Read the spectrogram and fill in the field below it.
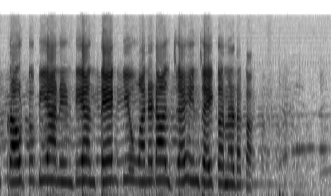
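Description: A girl recites loudly through a microphone.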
